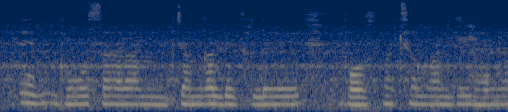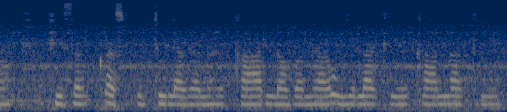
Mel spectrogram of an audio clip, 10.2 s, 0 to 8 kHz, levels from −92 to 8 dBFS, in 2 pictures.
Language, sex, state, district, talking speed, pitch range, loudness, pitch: Hindi, female, Bihar, Samastipur, 60 wpm, 210-215 Hz, -38 LUFS, 210 Hz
